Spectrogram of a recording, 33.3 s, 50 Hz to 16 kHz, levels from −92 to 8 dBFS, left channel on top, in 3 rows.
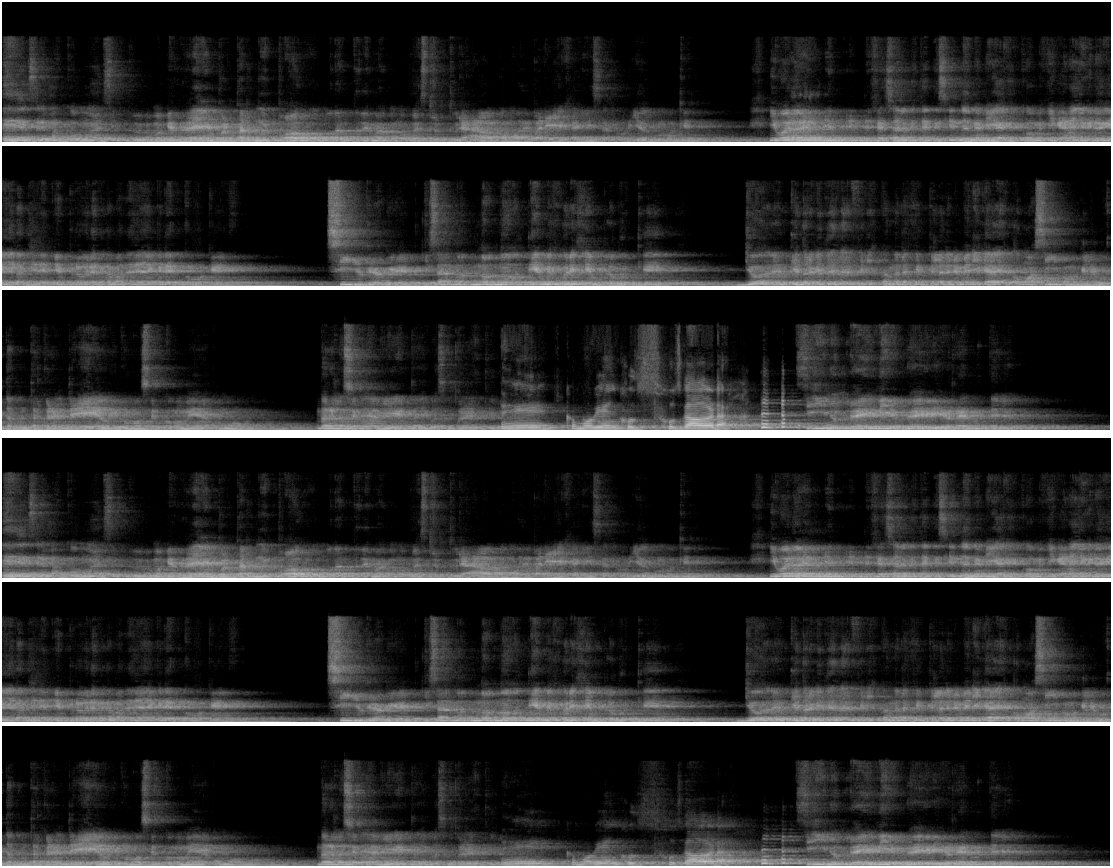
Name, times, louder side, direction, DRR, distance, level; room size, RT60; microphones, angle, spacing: voice 1, 0.0-7.0 7.5-13.4 14.3-18.0 18.3-24.7 25.3-27.3 30.2-32.3, equal, 5° left, -2 dB, 1.7 m, -26 dB
voice 2, 7.8-8.3 27.2-29.5 29.8-29.9 30.4-30.6, left 4 dB, 80° left, 12 dB, 0.4 m, -22 dB
15.5 x 13.0 x 4.2 m, 2.6 s
head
